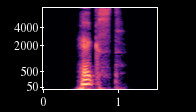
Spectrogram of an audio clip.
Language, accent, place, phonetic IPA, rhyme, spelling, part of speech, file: German, Germany, Berlin, [hɛkst], -ɛkst, hext, verb, De-hext.ogg
- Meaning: inflection of hexen: 1. second/third-person singular present 2. second-person plural present 3. plural imperative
